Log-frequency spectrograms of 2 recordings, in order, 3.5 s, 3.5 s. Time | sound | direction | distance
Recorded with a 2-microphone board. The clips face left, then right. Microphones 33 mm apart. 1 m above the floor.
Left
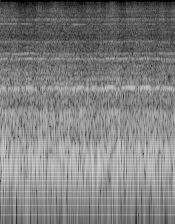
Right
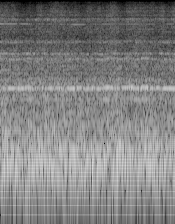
0.0 | an engine running | 50° right (ahead or behind) | 1.5 m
